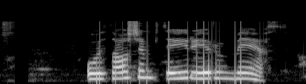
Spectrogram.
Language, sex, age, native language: Icelandic, male, 18-19, Latvian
